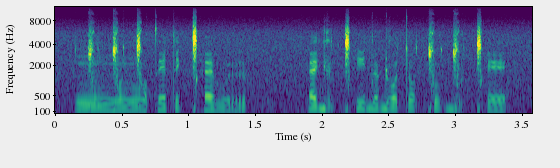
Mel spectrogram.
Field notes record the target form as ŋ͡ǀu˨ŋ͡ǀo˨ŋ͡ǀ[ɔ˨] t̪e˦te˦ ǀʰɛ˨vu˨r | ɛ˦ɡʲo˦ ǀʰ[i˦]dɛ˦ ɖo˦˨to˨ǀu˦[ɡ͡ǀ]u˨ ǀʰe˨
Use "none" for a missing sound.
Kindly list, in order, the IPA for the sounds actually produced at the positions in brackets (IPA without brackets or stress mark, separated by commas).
ɔ˨, i˦, ɡ͡ǀ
